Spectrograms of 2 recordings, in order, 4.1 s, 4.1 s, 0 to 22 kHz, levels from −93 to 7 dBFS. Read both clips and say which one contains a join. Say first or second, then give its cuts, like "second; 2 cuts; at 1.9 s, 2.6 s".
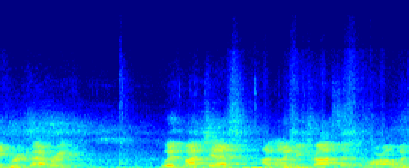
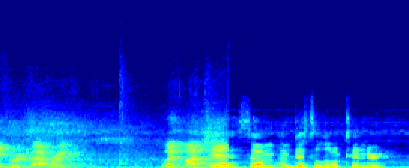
second; 1 cut; at 2.1 s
